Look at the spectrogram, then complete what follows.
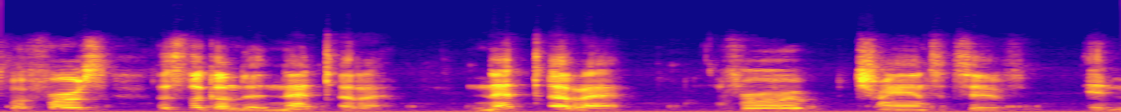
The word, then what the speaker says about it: Neter: a name which was something like an e ter usually pronounced Netta when we look into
